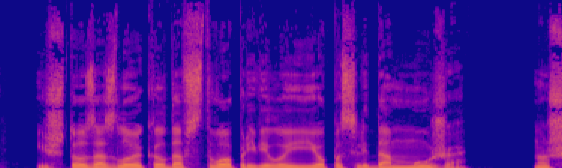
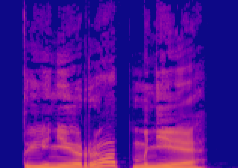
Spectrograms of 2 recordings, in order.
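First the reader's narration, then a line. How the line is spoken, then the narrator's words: Creaky, high, strange voice. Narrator (Russian): проскрипела она высоким чужим голосом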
